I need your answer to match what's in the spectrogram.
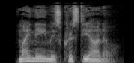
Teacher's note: There's no rise, no sharp dip, just a steady, level tone.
